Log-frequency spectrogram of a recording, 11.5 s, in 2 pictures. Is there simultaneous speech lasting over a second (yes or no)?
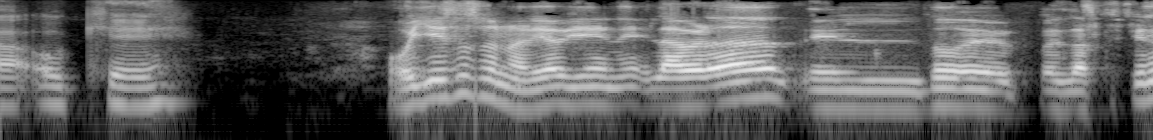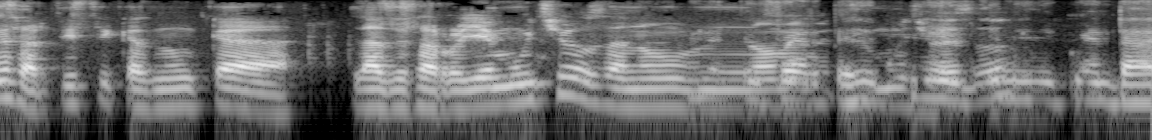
yes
